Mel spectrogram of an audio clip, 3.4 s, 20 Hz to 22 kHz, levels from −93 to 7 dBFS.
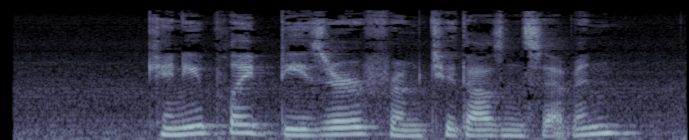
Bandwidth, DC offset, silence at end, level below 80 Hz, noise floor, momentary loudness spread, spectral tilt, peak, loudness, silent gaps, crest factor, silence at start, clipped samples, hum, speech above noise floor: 16 kHz; under 0.1%; 0 s; -54 dBFS; -49 dBFS; 5 LU; -4 dB/octave; -14 dBFS; -28 LUFS; none; 16 dB; 0.05 s; under 0.1%; none; 21 dB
